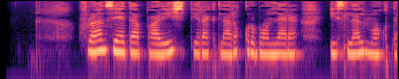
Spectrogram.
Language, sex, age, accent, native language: Uzbek, female, 18-24, Surxondaryo, Uzbek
